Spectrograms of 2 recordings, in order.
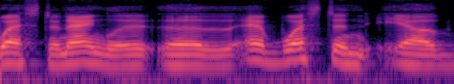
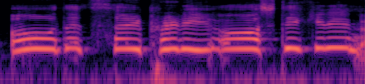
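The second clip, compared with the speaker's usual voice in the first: high-pitched mock girl voice; admiring girls. Girls at uni commenting on his handwriting, admiring girl voice. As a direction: imitate gushing girls, pitched way up. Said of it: "girls would comment".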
